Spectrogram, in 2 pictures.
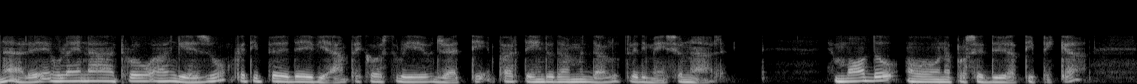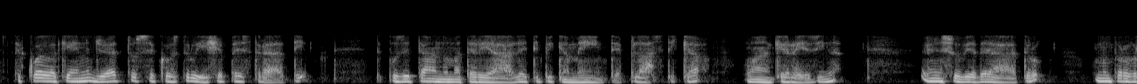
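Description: No technical faults are audible.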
